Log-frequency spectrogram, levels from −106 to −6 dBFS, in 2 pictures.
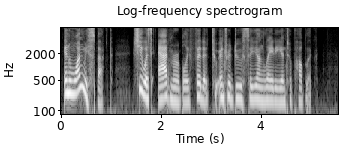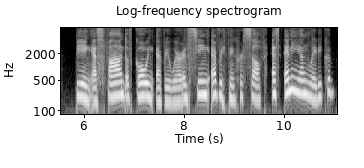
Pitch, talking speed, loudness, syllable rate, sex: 200 Hz, 165 wpm, -19 LUFS, 5.6 syllables/s, female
